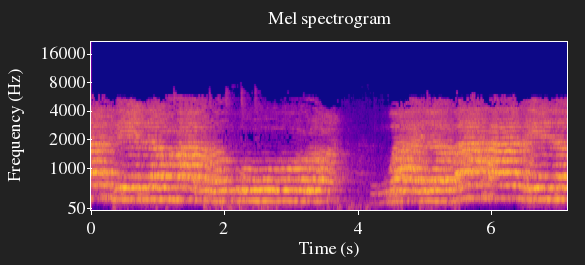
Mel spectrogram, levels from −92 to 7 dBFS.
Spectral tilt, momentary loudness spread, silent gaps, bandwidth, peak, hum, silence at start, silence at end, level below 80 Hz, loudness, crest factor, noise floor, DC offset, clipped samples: 0 dB/octave; 5 LU; none; 6.6 kHz; -2 dBFS; none; 0 s; 0 s; -56 dBFS; -13 LUFS; 12 dB; -42 dBFS; under 0.1%; under 0.1%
